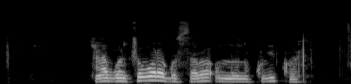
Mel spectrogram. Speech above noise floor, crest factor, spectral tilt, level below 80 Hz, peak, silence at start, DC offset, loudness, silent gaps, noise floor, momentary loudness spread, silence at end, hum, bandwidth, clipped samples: 49 dB; 18 dB; -8.5 dB/octave; -68 dBFS; -8 dBFS; 0.9 s; under 0.1%; -25 LUFS; none; -73 dBFS; 14 LU; 0.45 s; none; 7.8 kHz; under 0.1%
